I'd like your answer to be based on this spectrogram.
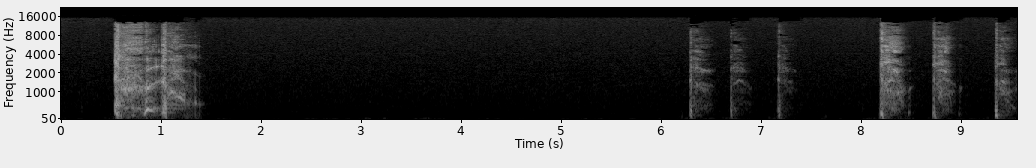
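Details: Summer cold cough: one harsh double cough, a pause, then two quick runs of short dry coughs.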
